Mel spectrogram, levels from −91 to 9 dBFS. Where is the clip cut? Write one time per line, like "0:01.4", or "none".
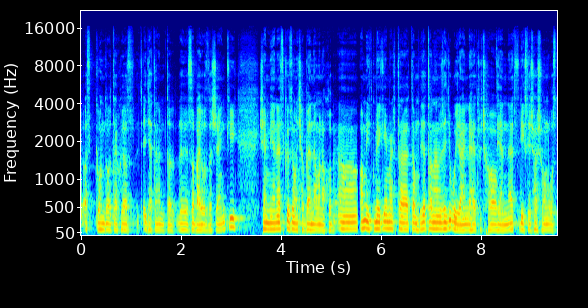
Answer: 0:05.0
0:05.5
0:06.7
0:08.3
